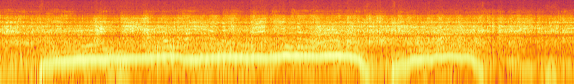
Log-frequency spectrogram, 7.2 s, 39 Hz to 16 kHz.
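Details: 1939 Emerson AM radio tuned to a broadcast: warbling whistle slides up and down beneath the audio, drops out and returns; owner first suspected a bad AVC capacitor, finding is intermittent noise from a loosely seated tube making contact.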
